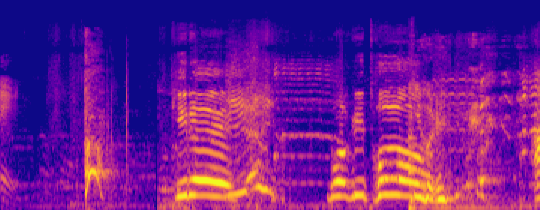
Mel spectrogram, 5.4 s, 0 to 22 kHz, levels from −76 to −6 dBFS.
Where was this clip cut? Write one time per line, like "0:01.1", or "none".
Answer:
none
